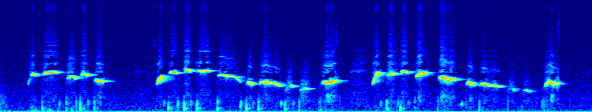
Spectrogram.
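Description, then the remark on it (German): A person whistles a tune alone, three flowing phrases of gliding notes that rise then descend, clear, with short pauses between phrases. “Ah, Pfeif, du wolltest pfeifen.”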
